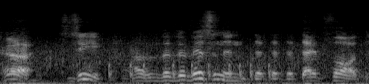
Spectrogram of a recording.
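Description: A man's voice: fairly high pitch, very animated, unhurried, vocal fry, noisy background, exaggerated voice. An actor playing an intimidated sailor in a German radio play, speaking up to his captain with a heavy stutter. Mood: nervous.

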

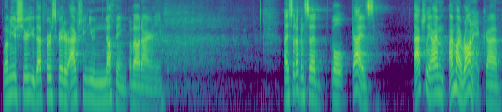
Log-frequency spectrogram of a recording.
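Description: A man's voice: a little high, expressive, normal speed, long pauses, fairly bright tone. A teenage man from Iran giving a valedictorian speech from a podium mic on a large indoor stage, earnest with touches of humor. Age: teens. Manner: earnest, with light humor and laughs. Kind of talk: graduation speech.

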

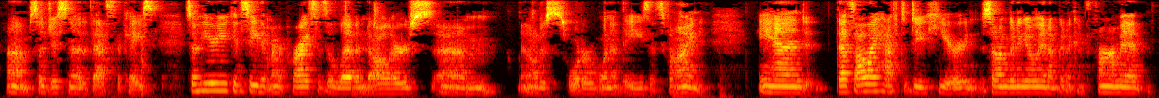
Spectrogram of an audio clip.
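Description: Woman, creaky voice, casual tutorial narration, explanatory, thinking aloud, noticeable room echo. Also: lowish voice, steady tone, normal speed. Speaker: software instructor.

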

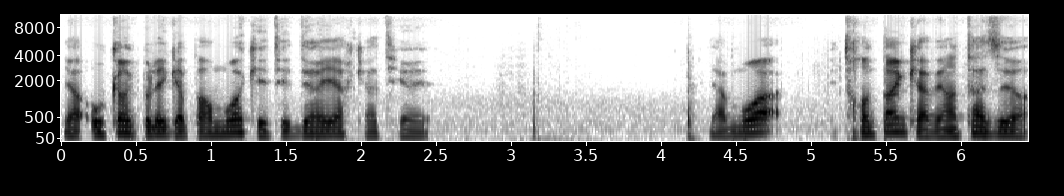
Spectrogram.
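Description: A man plays a police officer in improvised game role-play. His voice is mid-pitched and conversational, and he argues his point insistently. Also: steady tone, fairly quick.

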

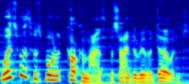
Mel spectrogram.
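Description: A man in his fifties with an English accent presenting a documentary in an articulate, scholarly, measured way. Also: medium pitch, wildly swooping pitch, over music.

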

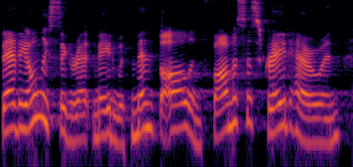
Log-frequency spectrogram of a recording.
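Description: A woman playing a suave, salesy pitchwoman in a parody commercial. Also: animated, a little fast, long reverb tail, phone-quality sound, lightly acted. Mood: smooth selling. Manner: polished, salesy. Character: suave pregnant cigarette pitchwoman in parody advertisement.

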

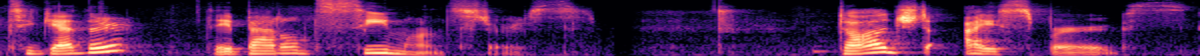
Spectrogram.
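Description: A woman reading a children's picture book aloud as a storytime narrator, expressive and deliberate. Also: on the low side, creaky, breathy edge. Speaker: storytime reader.

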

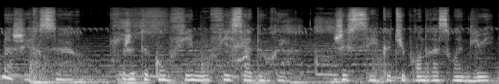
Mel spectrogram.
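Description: A woman's voice: mid-range voice, fairly even intonation, normal speed, loud music behind the voice, natural voice. A woman playing a dying young queen and loving mother in a French cartoon dub, tender and solemn. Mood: tender, resigned. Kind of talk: French animated film dub.

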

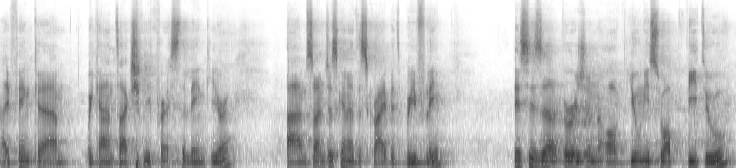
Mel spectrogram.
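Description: A man in his thirties giving a conference product presentation as a company co-founder, speaking in a somewhat halting, hesitant way into a handheld microphone. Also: medium pitch. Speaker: startup co-founder giving a keynote. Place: indoor conference stage. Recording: reverberant hall through stage microphone.

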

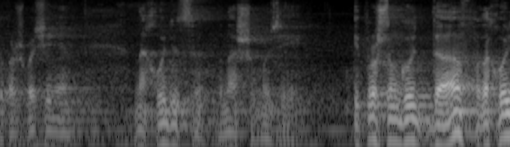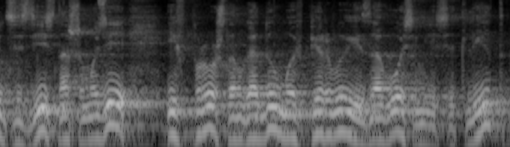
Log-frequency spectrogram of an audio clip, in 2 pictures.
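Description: Very deep-voiced man lecturing in echoey hall. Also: warm tone. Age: middle-aged. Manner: measured, deliberate, with pauses mid-phrase. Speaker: museum director presenting a project. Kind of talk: public lecture to an audience. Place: large concert hall stage, indoors. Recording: echoey hall, faint background noise.

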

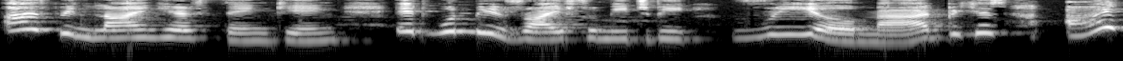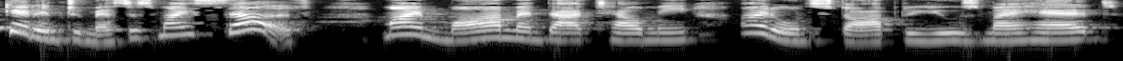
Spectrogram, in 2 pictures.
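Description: Young boy for a children's story, candid and eager, high animated tone female reader. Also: measured pace. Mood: confiding. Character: young boy, friendly, candid, impatient to grow up. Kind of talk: children's storybook character reading.

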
